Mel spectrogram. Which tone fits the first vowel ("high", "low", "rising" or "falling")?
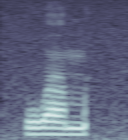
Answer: low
